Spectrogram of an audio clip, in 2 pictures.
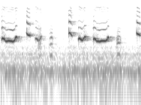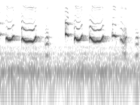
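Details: A household cockatiel sings a repeated whistled tune, bright wavering notes bunched in short bursts of three to four, several phrases in a row, a faint steady hum underneath.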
